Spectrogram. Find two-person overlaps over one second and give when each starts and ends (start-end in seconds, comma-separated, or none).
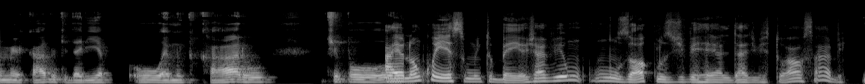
none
